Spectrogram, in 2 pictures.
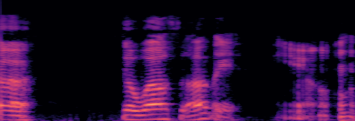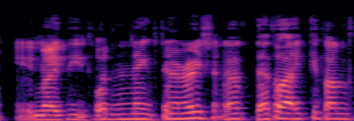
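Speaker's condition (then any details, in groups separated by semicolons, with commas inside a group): Cerebral palsy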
